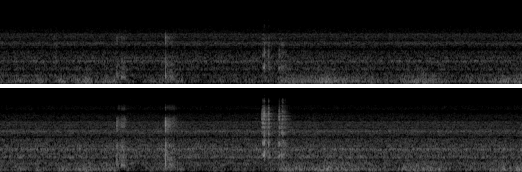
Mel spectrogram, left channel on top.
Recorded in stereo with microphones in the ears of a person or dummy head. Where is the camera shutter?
80° right.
